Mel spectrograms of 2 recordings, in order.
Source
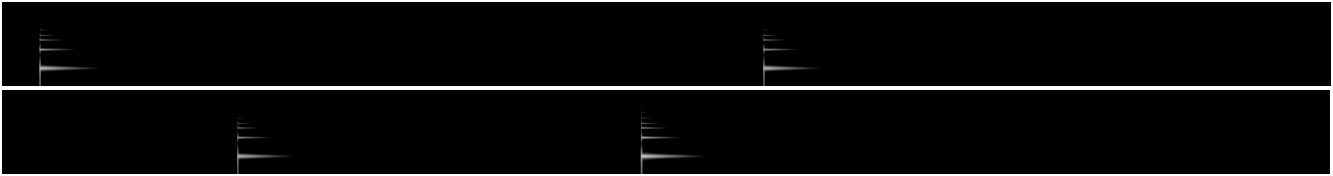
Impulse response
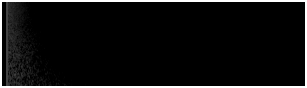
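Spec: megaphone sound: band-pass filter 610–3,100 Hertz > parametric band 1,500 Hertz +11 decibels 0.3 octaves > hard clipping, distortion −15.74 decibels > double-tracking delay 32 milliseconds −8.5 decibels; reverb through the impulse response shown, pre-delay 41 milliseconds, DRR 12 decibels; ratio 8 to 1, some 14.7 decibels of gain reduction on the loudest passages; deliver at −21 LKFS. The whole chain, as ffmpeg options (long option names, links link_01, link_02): -filter_complex "[0:a]acompressor=threshold=-32dB:ratio=8,asplit=2[link_01][link_02];[1:a]atrim=start_sample=2205,adelay=41[link_03];[link_02][link_03]afir=irnorm=-1:irlink=0,volume=-12.5dB[link_04];[link_01][link_04]amix=inputs=2:normalize=0,highpass=610,lowpass=3100,equalizer=frequency=1500:width_type=o:width=0.3:gain=11,asoftclip=type=hard:threshold=-28dB,asplit=2[link_05][link_06];[link_06]adelay=32,volume=-8.5dB[link_07];[link_05][link_07]amix=inputs=2:normalize=0,volume=21dB"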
